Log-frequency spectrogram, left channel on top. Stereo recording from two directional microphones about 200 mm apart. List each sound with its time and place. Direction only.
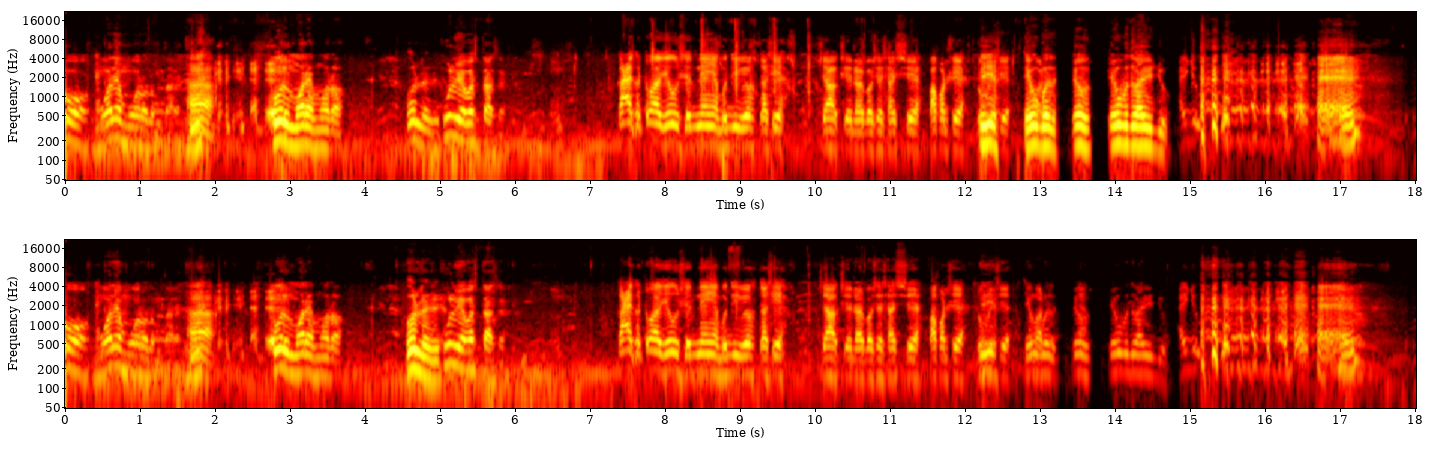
0.0 s a sound: 10° left (ahead or behind)
0.4 s speech: 10° left (ahead or behind)
2.0 s a sound: 60° left (ahead or behind)
2.8 s speech: 20° left (ahead or behind)
4.5 s a man's voice: 35° right (ahead or behind)
5.0 s speech: 15° left (ahead or behind)
7.3 s speech: 10° left (ahead or behind)
9.0 s speech: centre (ahead or behind)
12.1 s speech: 45° left (ahead or behind)
13.0 s speech: 60° left (ahead or behind)
15.2 s a sound: centre (ahead or behind)
16.6 s a sound: 20° left (ahead or behind)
